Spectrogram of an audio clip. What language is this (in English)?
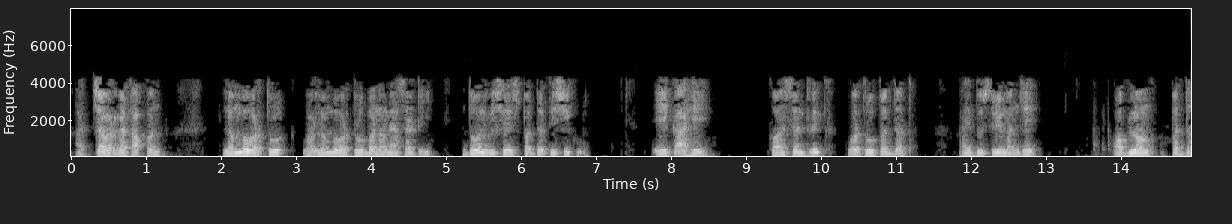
Marathi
